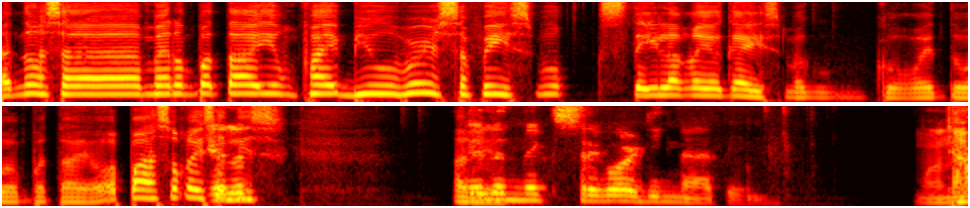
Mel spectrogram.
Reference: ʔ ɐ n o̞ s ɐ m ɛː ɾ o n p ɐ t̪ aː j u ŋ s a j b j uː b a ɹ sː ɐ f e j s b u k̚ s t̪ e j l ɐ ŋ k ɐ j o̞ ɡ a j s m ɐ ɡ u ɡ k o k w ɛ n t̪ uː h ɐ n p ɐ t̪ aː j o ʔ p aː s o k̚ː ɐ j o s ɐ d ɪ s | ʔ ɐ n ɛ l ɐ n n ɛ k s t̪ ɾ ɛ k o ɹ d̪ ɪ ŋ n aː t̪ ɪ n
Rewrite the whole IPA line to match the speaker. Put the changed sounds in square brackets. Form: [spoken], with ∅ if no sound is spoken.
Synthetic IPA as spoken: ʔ ɐ n o̞ s ɐ m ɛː ɾ o n p ɐ t̪ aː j [o] ŋ [f] a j b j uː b [ɛ] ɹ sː ɐ f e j s b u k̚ s t̪ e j l ɐ ŋ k ɐ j o̞ ɡ a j s m ɐ ɡ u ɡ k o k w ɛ n t̪ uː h ɐ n p ɐ t̪ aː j o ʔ p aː s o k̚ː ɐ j o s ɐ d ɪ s | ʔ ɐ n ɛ l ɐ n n ɛ k s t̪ ɾ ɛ k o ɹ d̪ ɪ ŋ n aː t̪ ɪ n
